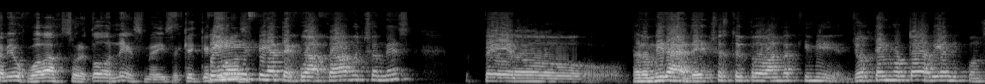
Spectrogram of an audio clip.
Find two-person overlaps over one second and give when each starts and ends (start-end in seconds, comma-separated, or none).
none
